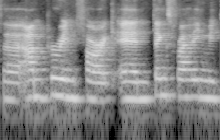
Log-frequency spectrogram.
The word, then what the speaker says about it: Perrine Farque: struggle with my name so my name is perrine fark uh it's a french name i know it's quite difficult to pronounce uh i'm perrin farquh and thanks for having me today yeah so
